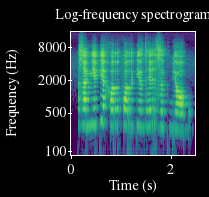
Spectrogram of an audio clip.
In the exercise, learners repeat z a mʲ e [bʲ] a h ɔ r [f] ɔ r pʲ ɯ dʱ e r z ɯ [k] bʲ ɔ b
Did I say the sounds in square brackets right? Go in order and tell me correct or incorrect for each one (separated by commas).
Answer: incorrect, correct, correct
